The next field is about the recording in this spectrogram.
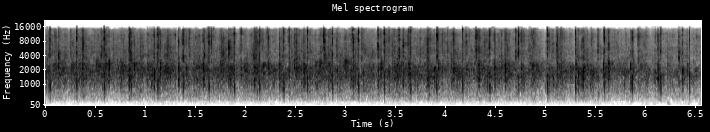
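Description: Sustained audience applause, a dense, steady patter of many hands clapping at a constant loud level throughout, with no voices standing out.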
